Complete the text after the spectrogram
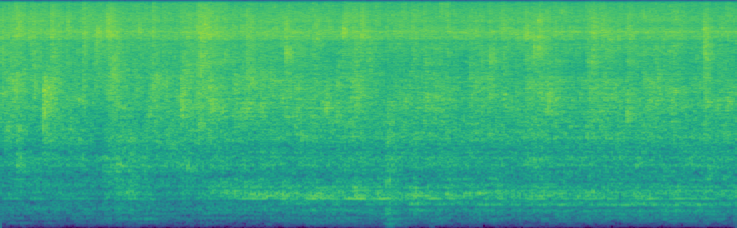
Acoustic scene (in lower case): restroom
